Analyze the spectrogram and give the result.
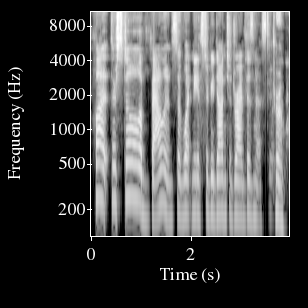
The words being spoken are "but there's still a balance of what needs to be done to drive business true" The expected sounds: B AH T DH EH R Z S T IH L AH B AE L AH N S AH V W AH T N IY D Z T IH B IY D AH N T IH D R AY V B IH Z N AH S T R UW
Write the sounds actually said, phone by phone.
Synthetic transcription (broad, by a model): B AH T DH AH R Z S T IH L AH B AE L AH N S AH V W AH T N IY D Z T IH B IY D AH N T IH D R AY V B IH Z N AH S T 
